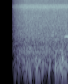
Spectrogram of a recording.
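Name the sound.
waterfall at Baha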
